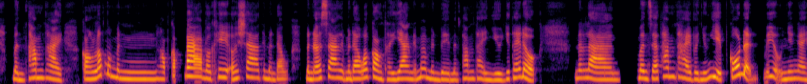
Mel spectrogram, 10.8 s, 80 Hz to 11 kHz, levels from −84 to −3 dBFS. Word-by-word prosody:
mình 215 -4 -2
thăm 265 +4 0
thầy, 230 -6 0 0.2
còn 230 0 +1
lúc 325 +9 +3
mà 370 - -1
mình 225 -5 -1
học 225 0 -5
cấp 165 - -2
3 155 -1 +8
và 245 - -1
khi 280 +4 -2
ở 230 -2 -1
sa 270 +1 +1
thì 255 -1 -6
mình 230 -3 -3
đâu 115 0 -5 0.2
mình 230 -2 0
ở 230 +2 +2
xa 270 +1 +2
thì 255 - -2
mình 235 0 -1
đâu 240 0 +2
có 275 - +2
còn 275 -4 +2
thời 215 0 -3
gian 240 0 +1
để 225 - -4
mà 285 +4 -2
mình 230 -5 -2
về 215 -2 -2
mình 205 0 -6
thăm 245 -1 -3
thầy 240 -3 -4
nhiều 205 0 -1
như 225 +4 -4
thế 275 +2 0
được. 285 - +3 0.5
Nên 260 0 -5
là 215 -4 +3 0.3
mình 255 -2 0
sẽ 240 0 0
thăm 305 +3 -2
thầy 265 -6 -1
vào 220 - -2
những 220 +7 -1
dịp 220 -8 +2
cố 320 +5 +6
định. - - +2
Ví - - -4
dụ 275 - -2
như 230 +2 -1
ngày 235 -3 -2
240 Hz, 295 wpm, -23 LUFS, 220-265 Hz, 0.5 s, 3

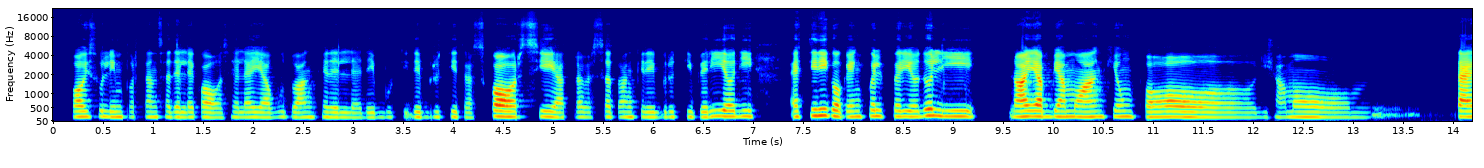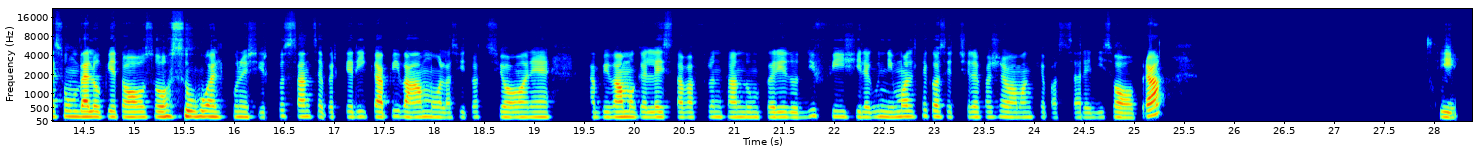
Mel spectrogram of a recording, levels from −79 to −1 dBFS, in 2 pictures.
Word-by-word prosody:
poi 190 0 +2
sull'importanza 185 -1 -7
delle 175 -1 -5
cose. 165 0 -4
Lei 170 0 -4
ha - - -2
avuto 175 +1 -11
anche 175 +1 -5
delle 165 -1 -7
dei 165 0 -10
butti 175 +2 -19
dei 180 -1 -5
brutti 180 +1 -10
trascorsi, 185 +2 +4
ha 170 - -1
attraversato 175 +2 -9
anche 180 0 -7
dei 175 0 -4
brutti 180 +1 -10
periodi, 200 +2 -1 0.3
e 190 - -2
ti 225 - +2
dico 225 -3 +6
che 190 - -5
in 190 0 -1
quel 210 -2 -2
periodo 195 +2 +1
lì 200 -3 +1 0.3
noi 195 0 +8
abbiamo 190 -1 +4
anche 185 +1 +2
un 195 -1 -3
po' 175 -3 0
diciamo, 175 0 -5
mhmm, 235 +9 -21 0.5
peso 190 -1 +6
un 195 - +1
velo 185 0 +6
pietoso 185 0 +2
su 190 +2 +1 0.2
alcune 185 -1 0
circostanze 195 +2 -5
perché 175 +1 -8
ricapivamo 180 -1 +1
la 165 -1 -7
situazione, 180 0 -3 0.3
capivamo 180 +1 +2
che 175 0 -6
lei 175 +1 0
stava 175 0 -5
affrontando 175 0 -6
un 175 0 -8
periodo 175 -1 -3
difficile, 185 -2 -8
quindi 185 0 -4
molte 195 +2 -2
cose 190 -2 -4
ce 185 - -21
le 180 - -2
facevamo 180 -1 -5
anche 175 0 -10
passare 165 +1 -13
di 165 +1 -15
sopra. 160 -3 +6 2.7
Sì. 175 -3 -2
180 Hz, 135 wpm, -23 LUFS, 175-190 Hz, 2.7 s, noi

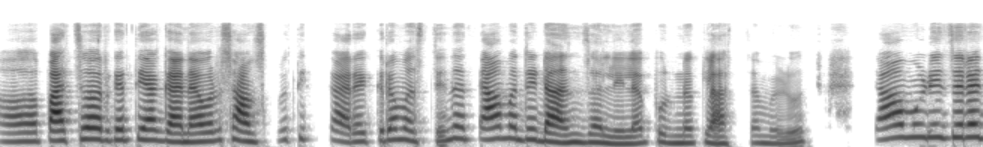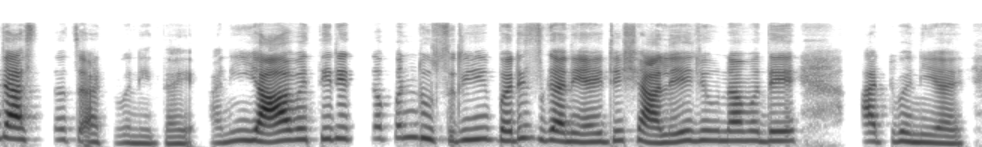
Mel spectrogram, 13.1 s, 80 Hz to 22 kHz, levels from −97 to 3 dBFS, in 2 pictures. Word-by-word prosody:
अ, 230 +1 -5
5 260 +2 +6
वर्गात 280 -2 0
या 275 -1 +3
गाण्यावर 225 +1 +2
सांस्कृतिक 270 +2 -2
कार्यक्रम 245 +4 -4
असते 255 -1 -10
ना 310 +2 -5
त्यामध्ये 290 0 0
डान्स 215 -2 +2
झालेला 185 -4 -5
पूर्ण 195 -3 -8
क्लासचा 190 0 -6
मिळून. 185 +4 -11
त्यामुळे 345 +4 -4
जरा 345 0 +3
जास्तचं 295 -3 +4
आठवण 195 -2 -9
येत 185 0 -12
आहे. 180 0 -9
आणि 230 +7 -9
या 235 0 +11
व्यतिरिक्त 300 +2 -6
पण 335 +1 -8
दुसरी 285 -2 -4
बरीचं 280 +2 -4
गाणी 240 -4 +2
आहेत 225 +1 -1
जे 260 - -5
शालेय 215 0 +2
जीवनामध्ये 255 -1 -3 0.5
आठवणी 230 -3 -6
आहे. 185 -1 -4
255 Hz, 155 wpm, -23 LUFS, 220-285 Hz, 0.5 s, या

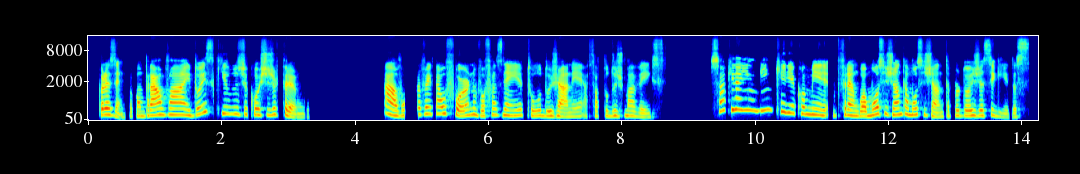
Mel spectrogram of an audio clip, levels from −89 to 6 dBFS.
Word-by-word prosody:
por 255 - +6
exemplo? 265 -1 +3
Eu - - -12
comprava, 235 +6 +4
ai, 260 -2 +4
2 280 - -2
quilos 295 -2 -5
de 275 - -3
coxa 255 -1 0
de 265 - 0
frango 150 -5 0 1.1
ah, 270 -7 +7
vou 220 +1 -3 0.2
aproveitar 295 +2 0
o 305 - +3
forno, 245 -3 +1
vou 215 -2 -3
fazer 235 0 -3
tudo 215 -3 -2
já, 195 -4 +2
né, 180 +3 -7
assar 205 - -9
tudo 215 0 -5
de 205 - -8
uma 215 -2 -2
vez. 160 -3 -10 0.7
Só 415 +1 -1
que 475 +2 +3
daí, 470 -1 +3
ninguém 445 +3 -4
queria 360 -7 +1
comer 270 -6 +1
frango, 225 -5 +2
almoço 260 +9 +3
e - - -3
janta, 265 +2 +1
almoço 265 0 -1
e - - -6
janta, 190 -3 -3
por 220 +2 -4
2 220 +1 +1
dias 225 0 -1
seguidos. 165 - -8
240 Hz, 180 wpm, -21 LUFS, 210-275 Hz, 1.1 s, ah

